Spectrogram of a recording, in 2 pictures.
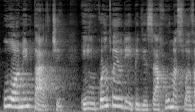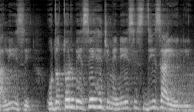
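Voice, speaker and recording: A woman's voice: lowish voice, animated, slow. A Brazilian woman narrating a scripted radio drama. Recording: echoey, faint music behind.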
